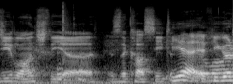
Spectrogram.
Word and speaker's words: Kasita: Spell that. KASITA. Casita, just like that.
